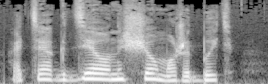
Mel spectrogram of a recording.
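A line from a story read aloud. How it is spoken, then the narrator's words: Confident mutter. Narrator (Russian): пробормотала она уверенно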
